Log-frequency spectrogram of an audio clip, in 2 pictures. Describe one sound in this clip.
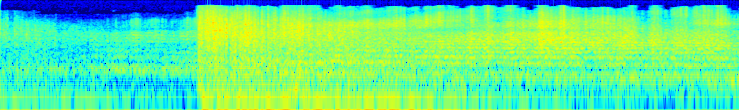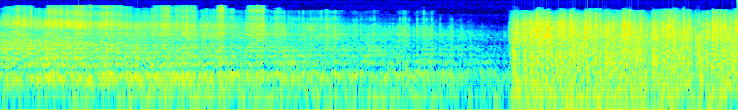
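A jet engine roars overhead as a fighter jet flies past.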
